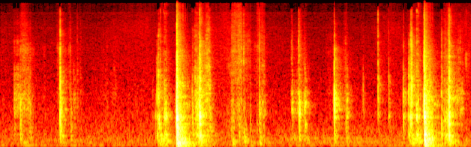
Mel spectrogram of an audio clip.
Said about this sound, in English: Now I'm going to turn my envelope punch board so that I can round the corners here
